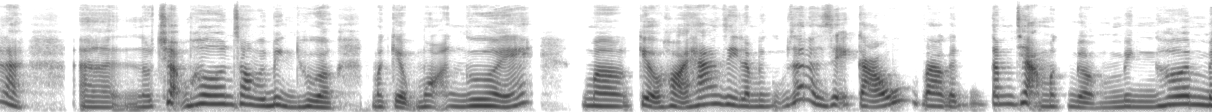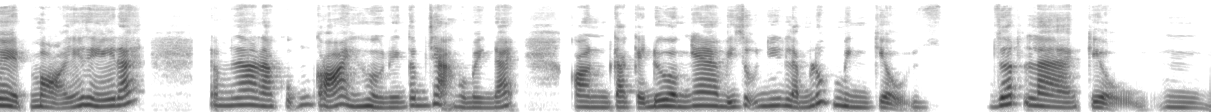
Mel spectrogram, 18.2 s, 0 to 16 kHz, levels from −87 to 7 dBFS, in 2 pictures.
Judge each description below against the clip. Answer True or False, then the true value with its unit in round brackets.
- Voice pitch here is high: True (200 Hz)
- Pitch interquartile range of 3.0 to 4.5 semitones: False (5.1 semitones)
